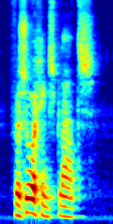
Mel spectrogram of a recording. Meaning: rest area (next to a highway)
- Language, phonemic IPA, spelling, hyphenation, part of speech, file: Dutch, /vərˈzɔr.ɣɪŋsˌplaːts/, verzorgingsplaats, ver‧zor‧gings‧plaats, noun, Nl-verzorgingsplaats.ogg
